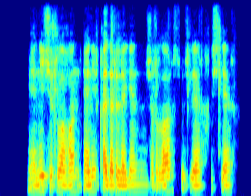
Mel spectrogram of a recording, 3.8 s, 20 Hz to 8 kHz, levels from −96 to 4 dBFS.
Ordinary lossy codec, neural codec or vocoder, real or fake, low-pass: Opus, 64 kbps; none; real; 7.2 kHz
